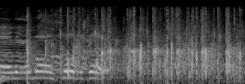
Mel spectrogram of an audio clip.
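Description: Audience applauding, the clapping building up after about a second; a voice calls out briefly at the start.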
